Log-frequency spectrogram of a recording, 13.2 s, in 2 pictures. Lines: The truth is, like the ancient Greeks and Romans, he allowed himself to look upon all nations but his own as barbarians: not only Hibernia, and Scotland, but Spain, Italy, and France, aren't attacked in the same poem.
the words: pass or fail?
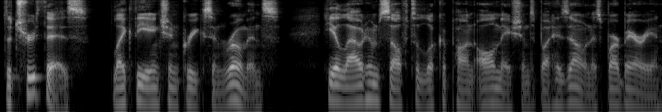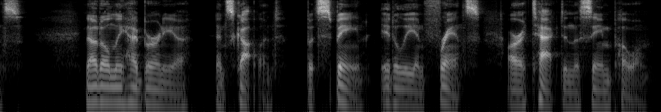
fail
